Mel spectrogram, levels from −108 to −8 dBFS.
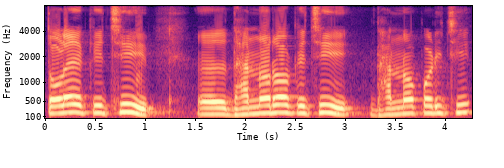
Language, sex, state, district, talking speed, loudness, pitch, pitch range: Odia, male, Odisha, Nuapada, 110 wpm, -11 LUFS, 185 Hz, 160-200 Hz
